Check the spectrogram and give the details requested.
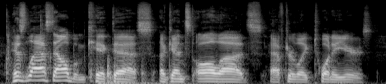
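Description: A man hosting a casual, comedic panel chat, animated and joking, often restarting his sentences. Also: medium pitch, moderate pace, slight background noise. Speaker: podcast host.

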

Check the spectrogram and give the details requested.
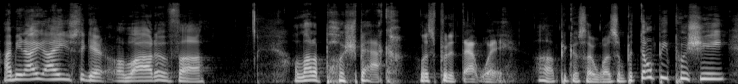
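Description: Middle-aged East Coast man, podcast host; gravelly, dry, loose and rambling with fillers. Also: sits high, dry recording. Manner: rambling, many fillers and restarts. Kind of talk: casual advice talk.

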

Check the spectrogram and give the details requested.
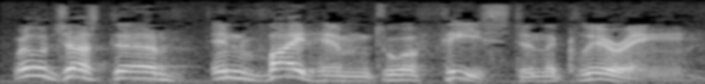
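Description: An actor playing a hearty, wry, loyal outlaw lieutenant in a 1950s radio drama. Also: male voice, on the high side, wildly swooping pitch, unhurried, pushed and bright, exaggerated voice. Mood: wry, scheming. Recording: dull old radio recording.

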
